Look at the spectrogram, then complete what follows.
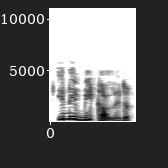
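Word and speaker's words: inimical: থেকেই এনমিটি একই রকম ইনিমিকাল বানানটা আই দিয়ে শুরু কিন্তু উচ্চারণটা একই এবং অর্থ একই শত্রুতা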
